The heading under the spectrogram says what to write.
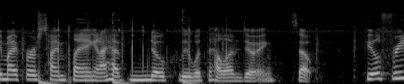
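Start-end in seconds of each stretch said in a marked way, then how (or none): none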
